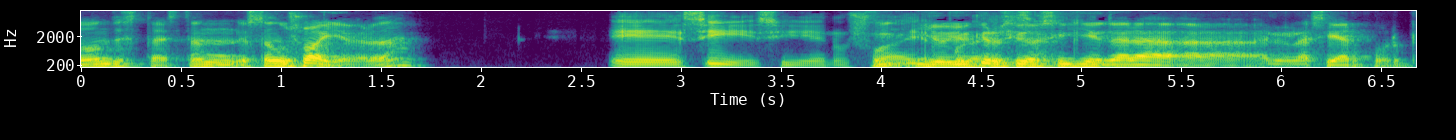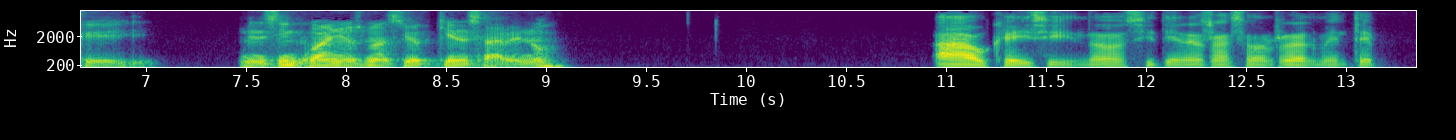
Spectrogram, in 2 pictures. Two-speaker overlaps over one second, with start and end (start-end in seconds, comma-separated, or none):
3.9-5.2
